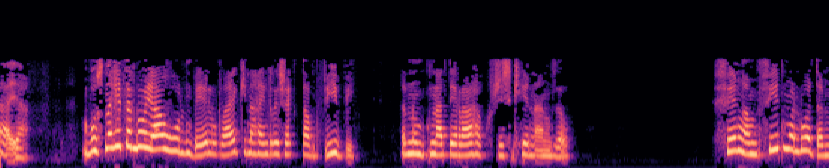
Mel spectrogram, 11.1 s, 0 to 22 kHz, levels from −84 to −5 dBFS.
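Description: Heavy MP3 compression runs through the whole of this speech recording, with nothing audible above about 5.9 kHz, so sibilants lose their hiss and sound dull and lisped. The remaining band has a watery, swirling quality, consonant onsets smear, and faint detail flickers in and out. On a spectrogram this shows as a hard ceiling near 5.9 kHz plus patchy, blinking fragments below it. The damage likely comes from encoding at a low bitrate, consistent with roughly 24 kbps.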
